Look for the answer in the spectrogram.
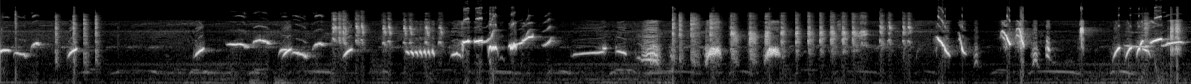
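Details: Mating call of a male and female white-rumped shama in a breeding cage: varied whistles and sweeping notes, then dense rattling buzzy bursts and sharp upward slurs.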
